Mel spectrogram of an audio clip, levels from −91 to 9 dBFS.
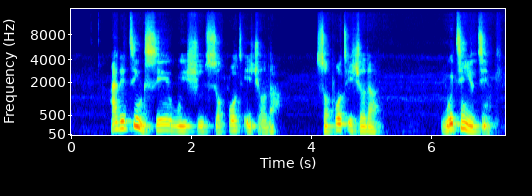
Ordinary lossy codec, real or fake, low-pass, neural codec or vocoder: none; fake; 14.4 kHz; codec, 32 kHz, 1.9 kbps, SNAC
